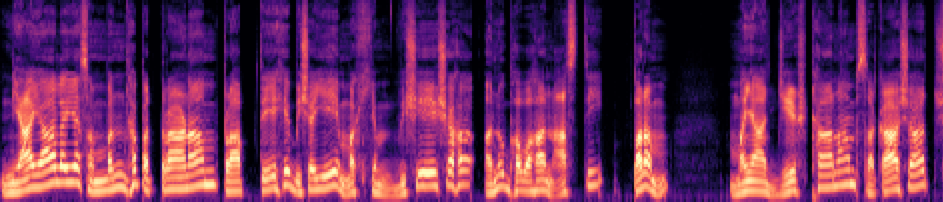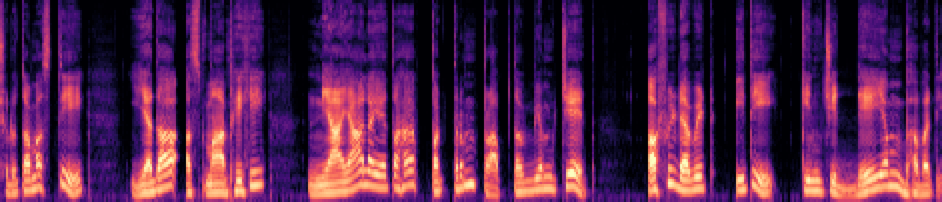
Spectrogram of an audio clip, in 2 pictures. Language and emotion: Sanskrit, neutral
